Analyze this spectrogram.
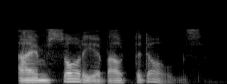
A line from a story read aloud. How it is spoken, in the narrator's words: she said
